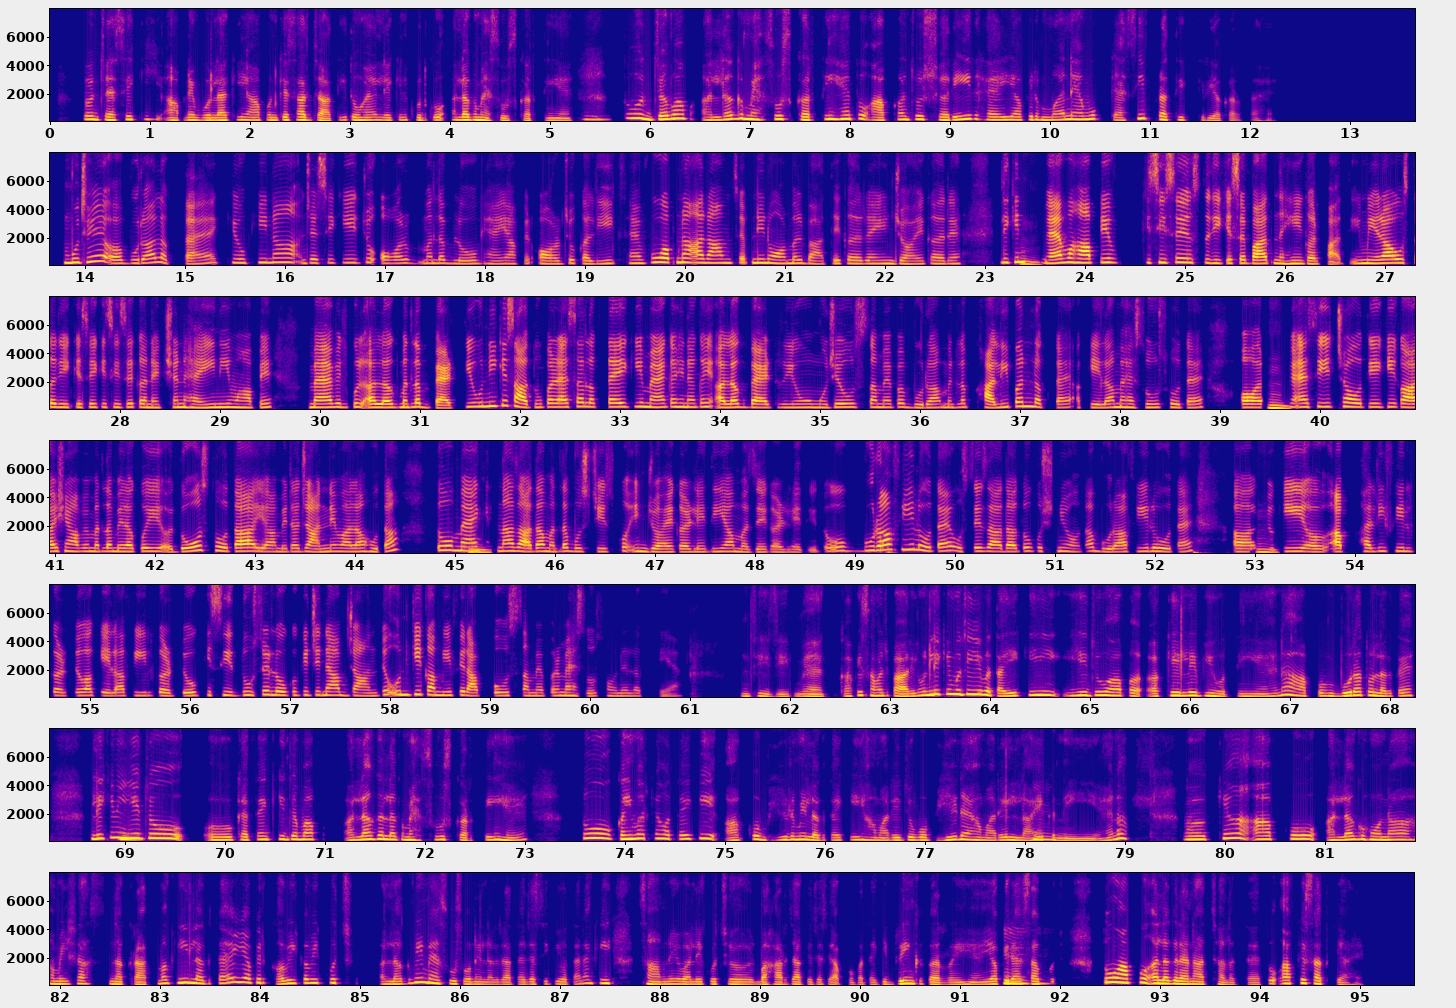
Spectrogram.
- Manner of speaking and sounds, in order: in English: "कलीग्स"; in English: "नॉर्मल"; in English: "एन्जॉय"; in English: "कनेक्शन"; in English: "एन्जॉय"; in English: "फ़ील"; in English: "फ़ील"; in English: "फ़ील"; in English: "फ़ील"; in English: "ड्रिंक"
- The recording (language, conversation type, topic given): Hindi, advice, भीड़ में खुद को अलग महसूस होने और शामिल न हो पाने के डर से कैसे निपटूँ?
